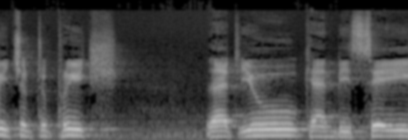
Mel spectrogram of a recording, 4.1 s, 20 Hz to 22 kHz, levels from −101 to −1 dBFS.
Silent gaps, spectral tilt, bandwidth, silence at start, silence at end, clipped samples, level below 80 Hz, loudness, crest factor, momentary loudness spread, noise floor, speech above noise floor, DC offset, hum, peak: none; -4 dB/octave; 17 kHz; 0 s; 0 s; under 0.1%; -70 dBFS; -32 LUFS; 16 dB; 10 LU; -57 dBFS; 26 dB; under 0.1%; none; -16 dBFS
